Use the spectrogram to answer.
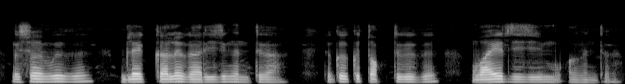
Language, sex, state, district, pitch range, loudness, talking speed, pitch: Wancho, male, Arunachal Pradesh, Longding, 115-125 Hz, -18 LUFS, 180 wpm, 120 Hz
